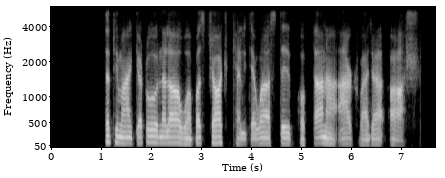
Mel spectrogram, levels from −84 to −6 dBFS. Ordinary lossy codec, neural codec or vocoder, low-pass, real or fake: Opus, 16 kbps; codec, 16 kHz, 1 kbps, X-Codec, HuBERT features, trained on LibriSpeech; 5.4 kHz; fake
